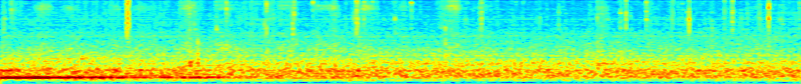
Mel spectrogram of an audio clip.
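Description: Faint small clicks and taps of hands working an old gasket down over the studs of a carburetor body, over a steady low hiss of room noise. A low held tone from background music fades out about a second in.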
